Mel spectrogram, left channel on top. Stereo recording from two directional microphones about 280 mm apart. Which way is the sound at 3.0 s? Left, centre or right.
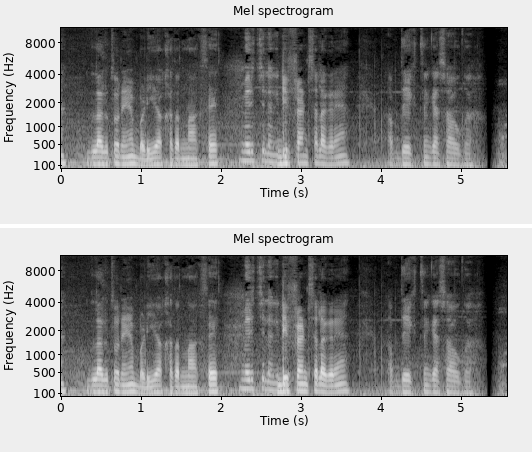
Right.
